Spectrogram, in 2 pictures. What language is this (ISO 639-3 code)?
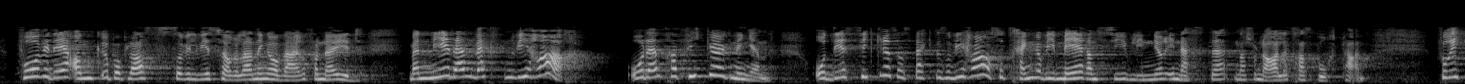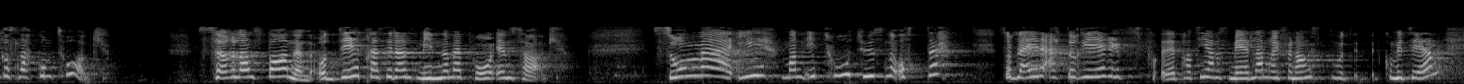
nob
